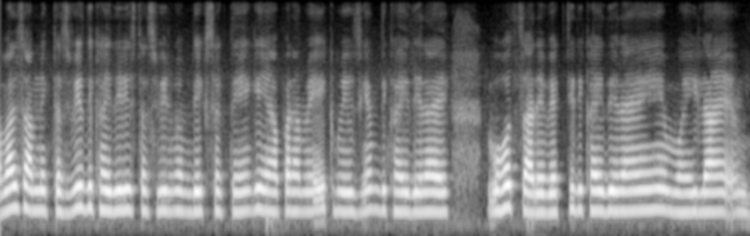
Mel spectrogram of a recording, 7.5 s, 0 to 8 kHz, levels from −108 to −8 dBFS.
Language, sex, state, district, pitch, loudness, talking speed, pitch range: Hindi, female, Uttar Pradesh, Hamirpur, 215 Hz, -17 LUFS, 265 wpm, 210-225 Hz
